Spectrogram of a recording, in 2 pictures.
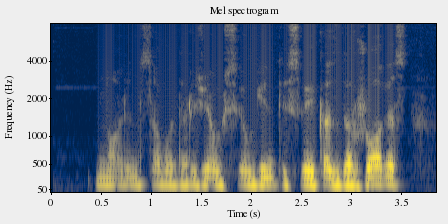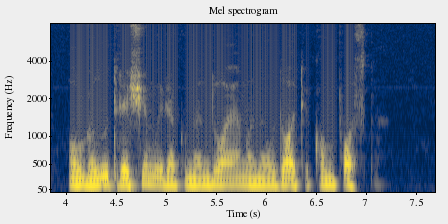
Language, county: Lithuanian, Šiauliai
